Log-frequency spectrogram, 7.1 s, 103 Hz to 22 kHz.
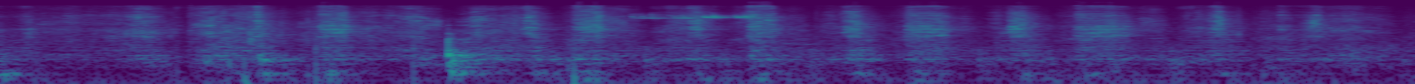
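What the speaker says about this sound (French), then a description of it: "je vais passer le rabot en venant par ici" A Rali 220 Evolution hand plane shaves a wooden board in a run of rasping strokes, with a few sharper knocks as the blade catches, close and moderately loud with no voices.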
